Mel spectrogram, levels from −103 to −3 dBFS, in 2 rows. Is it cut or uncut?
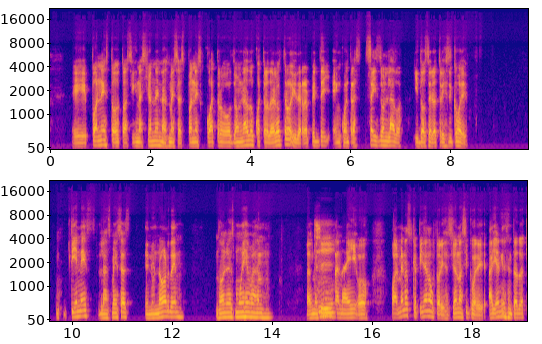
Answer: uncut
